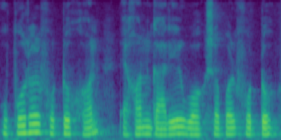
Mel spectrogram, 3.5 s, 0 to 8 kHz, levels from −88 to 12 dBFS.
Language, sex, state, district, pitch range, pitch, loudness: Assamese, male, Assam, Kamrup Metropolitan, 135-145 Hz, 140 Hz, -15 LUFS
